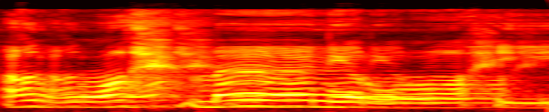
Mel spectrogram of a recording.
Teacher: رائے مشددہ ہے، را پر ہوگی، رحیم ایسے پڑھیں گے۔ حیم ہا کی ادائیگی حلق سے کریں گے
